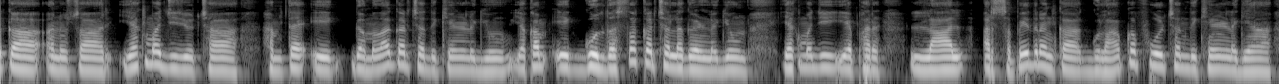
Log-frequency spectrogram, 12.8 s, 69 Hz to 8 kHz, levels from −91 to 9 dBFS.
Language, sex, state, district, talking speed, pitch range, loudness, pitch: Kumaoni, male, Uttarakhand, Uttarkashi, 165 wpm, 155-180 Hz, -19 LUFS, 165 Hz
